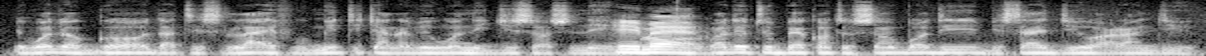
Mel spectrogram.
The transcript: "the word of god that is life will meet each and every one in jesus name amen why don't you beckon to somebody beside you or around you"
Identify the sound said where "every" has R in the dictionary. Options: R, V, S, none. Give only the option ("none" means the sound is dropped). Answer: none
